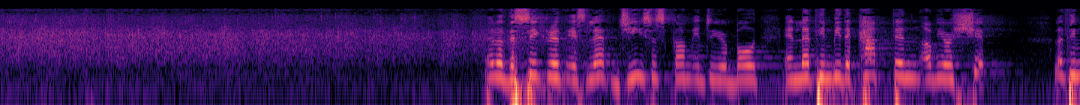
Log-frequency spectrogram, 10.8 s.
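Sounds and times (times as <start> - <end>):
audience clapping loudly: 0.0 - 5.9
speech: 4.8 - 10.0, 10.6 - 10.7.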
